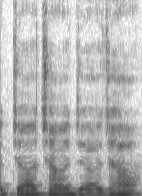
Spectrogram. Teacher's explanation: च, छ, ज, झ ये सभी हमारे तालव्य व्यंजन हैं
